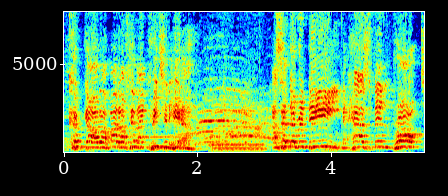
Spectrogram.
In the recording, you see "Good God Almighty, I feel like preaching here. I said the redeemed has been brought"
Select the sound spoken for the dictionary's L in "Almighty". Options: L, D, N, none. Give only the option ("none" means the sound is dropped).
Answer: none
